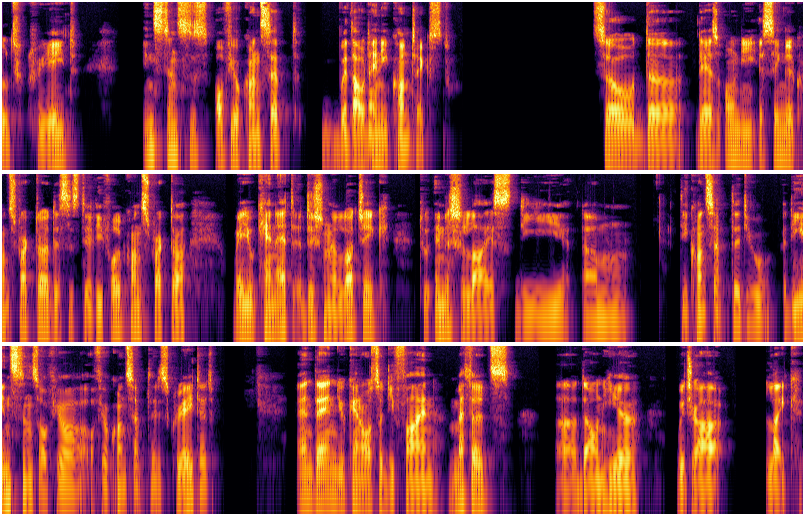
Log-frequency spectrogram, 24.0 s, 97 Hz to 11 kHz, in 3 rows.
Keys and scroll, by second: 18.6 Down, 20.0 Return.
